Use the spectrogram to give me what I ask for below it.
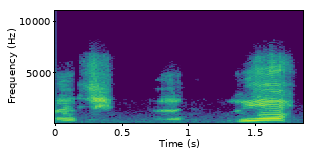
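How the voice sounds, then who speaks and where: A man's voice: fairly high pitch, big pitch swings, very slow, noisy background. A man calling in to a livestream chat show as co-host. He rambles loosely, full of fillers, and his voice keeps glitching and cutting in and out over the call line. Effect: glitchy breaking-up call line, cutting in and out. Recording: dull lo-fi call audio.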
